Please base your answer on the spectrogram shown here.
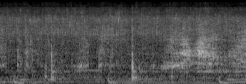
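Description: Grits in a pot being stirred after Gouda cheese, milk, butter, salt and pepper are added: a few soft scraping strokes of a spoon against the pot, close and fairly quiet, with a light sizzling hiss underneath.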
